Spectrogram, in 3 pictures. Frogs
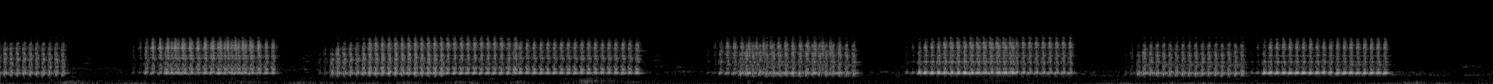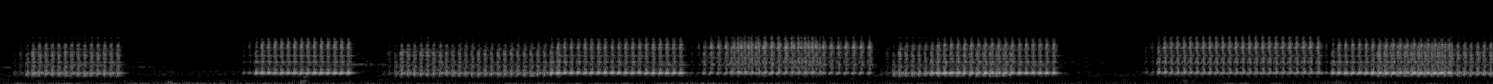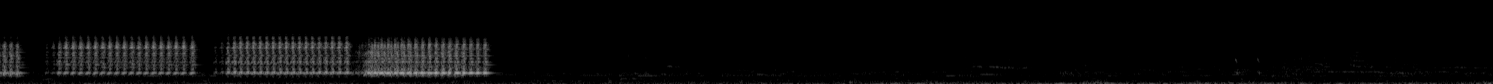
0.0s 6.5s, 7.1s 14.0s, 15.0s 16.3s, 17.3s 25.6s, 26.4s 34.9s

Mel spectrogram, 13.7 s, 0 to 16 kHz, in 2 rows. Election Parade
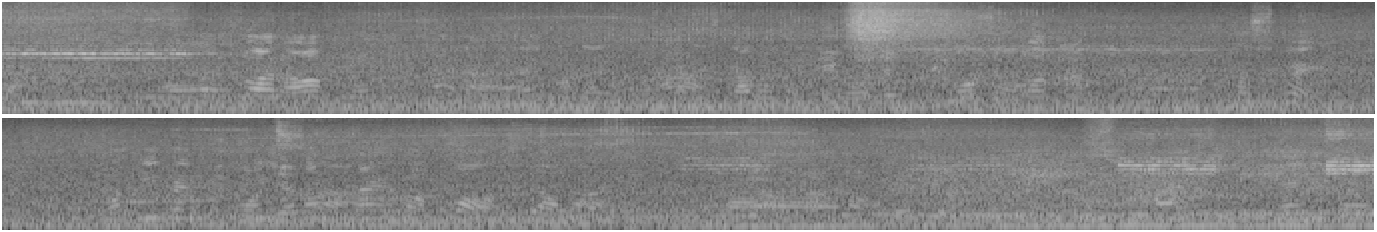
0.0s 1.3s, 10.0s 13.7s

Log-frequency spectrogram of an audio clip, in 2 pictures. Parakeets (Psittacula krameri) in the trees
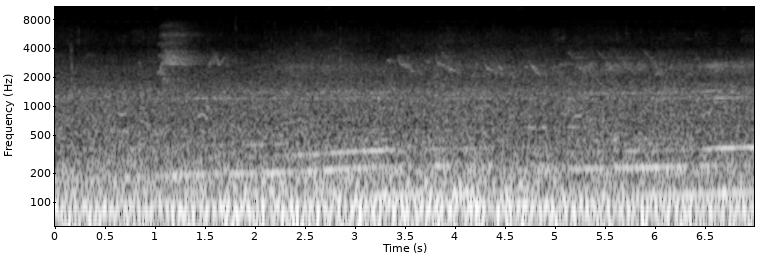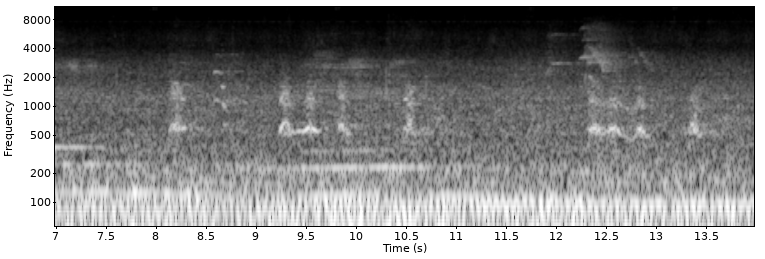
1.0s 2.5s, 3.3s 7.3s, 11.8s 13.4s

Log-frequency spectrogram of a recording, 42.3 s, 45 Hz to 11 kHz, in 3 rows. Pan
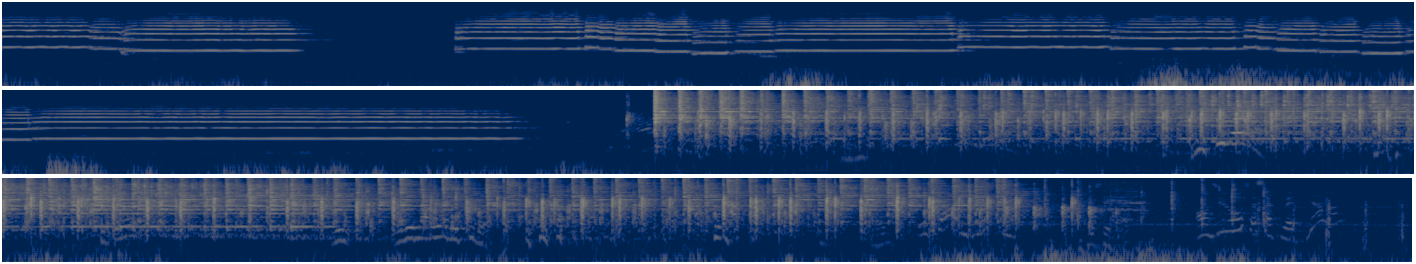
20.6s 38.6s

